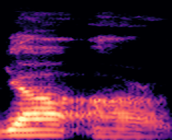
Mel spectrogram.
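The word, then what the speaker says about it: יער: Notice how I say that word, na'ar. Take the word ya'ar. Na'ar is a young man, and ya'ar is a forest. Why the accent where it is on the first syllable?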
